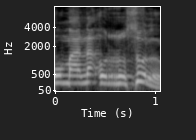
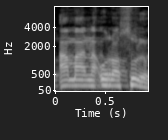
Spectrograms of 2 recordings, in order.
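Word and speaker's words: أمناء الرسل: Al-ulama umana'ur rusul. Walaupun si Bahar salah bacanya. Bukan al-ulama umana'ur rasul. Al-ulama amana'ur rasul katanya. Goblok, itu bukan pinter. Bukan amanah, umana, saya benerin ya.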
